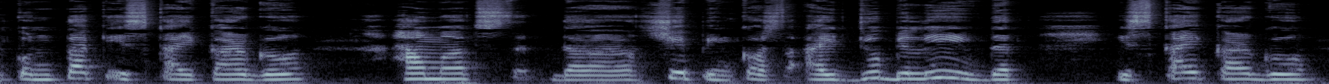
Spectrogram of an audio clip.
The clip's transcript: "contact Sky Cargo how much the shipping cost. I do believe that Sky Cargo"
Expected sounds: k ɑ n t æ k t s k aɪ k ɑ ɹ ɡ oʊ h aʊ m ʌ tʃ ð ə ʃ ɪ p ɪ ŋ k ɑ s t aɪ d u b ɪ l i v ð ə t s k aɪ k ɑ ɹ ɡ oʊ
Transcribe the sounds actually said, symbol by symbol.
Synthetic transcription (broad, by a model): k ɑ n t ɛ k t s k aɪ k ɑ ɹ ɡ oʊ h aʊ m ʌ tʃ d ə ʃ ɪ p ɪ ŋ k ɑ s aɪ d u b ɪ l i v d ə t s k aɪ k ɑ ɹ ɡ oʊ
